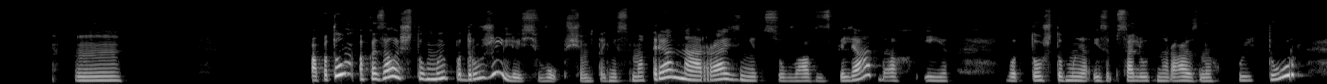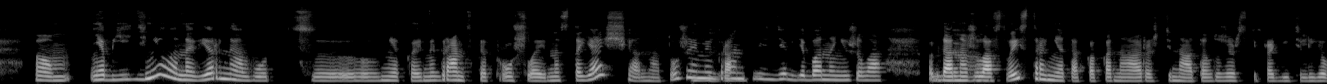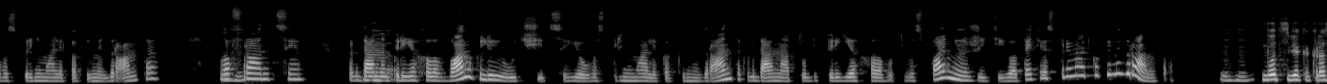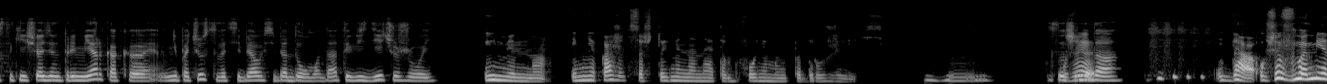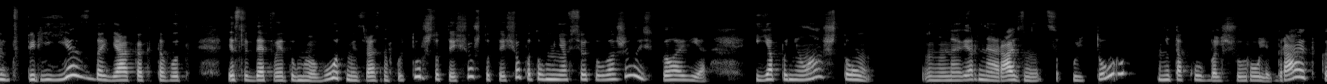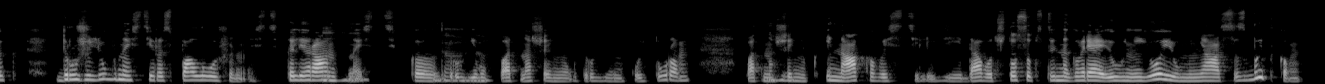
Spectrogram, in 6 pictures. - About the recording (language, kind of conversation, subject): Russian, podcast, Расскажи о месте, где ты чувствовал(а) себя чужим(ой), но тебя приняли как своего(ю)?
- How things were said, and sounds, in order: tapping; giggle; laughing while speaking: "уже в момент"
